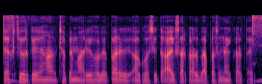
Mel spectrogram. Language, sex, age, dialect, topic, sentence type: Magahi, male, 18-24, Southern, banking, statement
